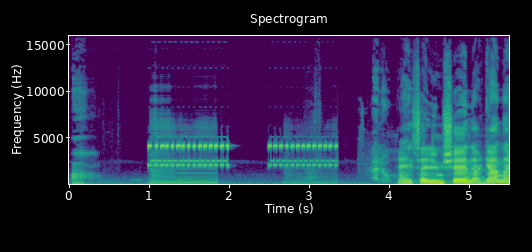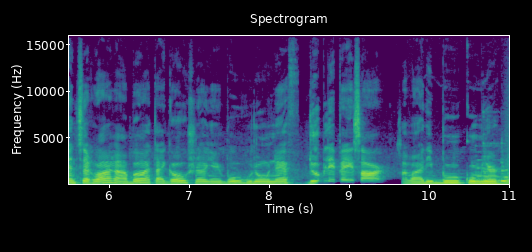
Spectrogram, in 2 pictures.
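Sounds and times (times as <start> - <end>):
telephone ringing: 1.0 - 3.4.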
